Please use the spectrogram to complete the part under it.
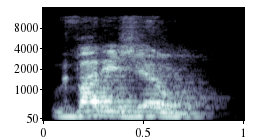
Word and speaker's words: Varejão: I think it's a little bit difficult to say, like, Anderson Varejão is the correct pronunciation in our language.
